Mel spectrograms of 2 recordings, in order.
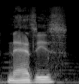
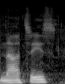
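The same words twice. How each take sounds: First: The word has an old-fashioned pronunciation. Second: The word has a modern everyday pronunciation. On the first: "he says Nazis instead of Nazis" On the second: "instead of Nazis"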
